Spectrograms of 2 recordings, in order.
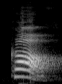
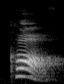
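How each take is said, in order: Both takes have the same delivery.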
